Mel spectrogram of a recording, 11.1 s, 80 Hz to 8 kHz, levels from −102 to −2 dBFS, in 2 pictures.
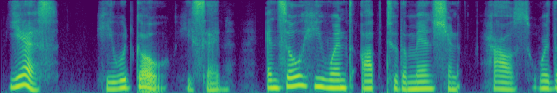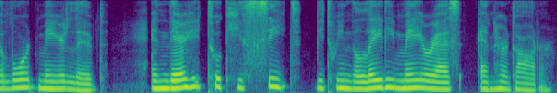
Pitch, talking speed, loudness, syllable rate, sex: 185 Hz, 180 wpm, -20 LUFS, 4.6 syllables/s, female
